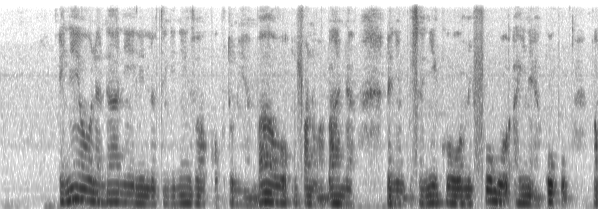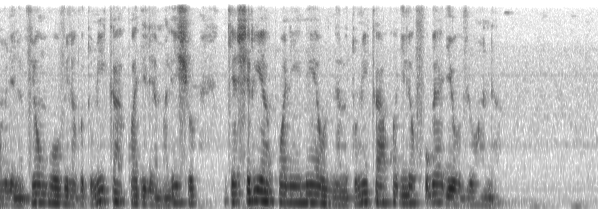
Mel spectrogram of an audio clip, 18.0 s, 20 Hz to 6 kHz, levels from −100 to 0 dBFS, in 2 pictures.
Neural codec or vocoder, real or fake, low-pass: none; real; 5.4 kHz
